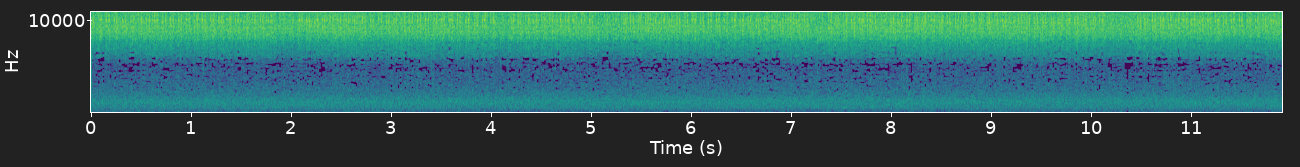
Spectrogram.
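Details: Chirping crickets, sound made by scraping one wing across the serrated vein of the other, form a constant shrill high trill with tiny pulsing ripples and a soft hiss underneath.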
